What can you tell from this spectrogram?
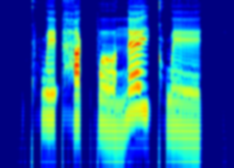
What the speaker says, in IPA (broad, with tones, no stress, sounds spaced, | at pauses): kʰ w e˦˥ ʔ h a˦˥ k̚ p ɤː˨˩ n ɛː˥˩ j kʰ w eː˨˩ k̚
